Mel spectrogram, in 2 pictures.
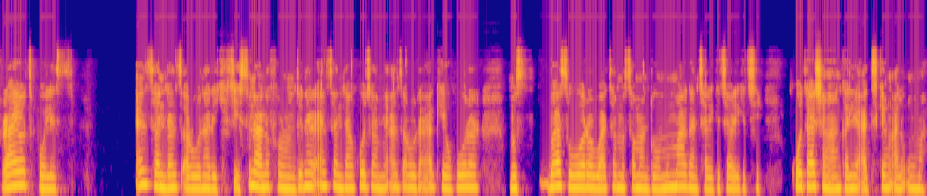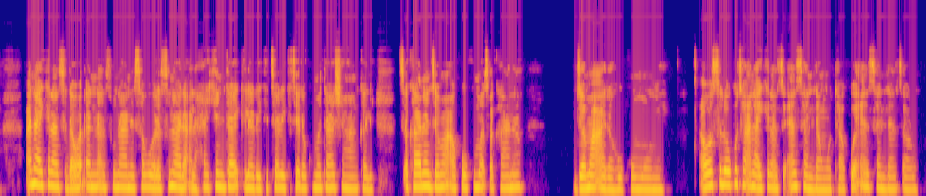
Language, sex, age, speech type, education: Hausa, female, 15-29, spontaneous, tertiary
